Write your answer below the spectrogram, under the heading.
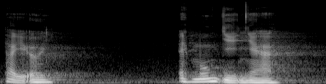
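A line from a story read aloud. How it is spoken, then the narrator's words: Trembling faint voice. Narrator (Vietnamese): Một giọng run run cất lên, nhẹ như gió thoảng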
